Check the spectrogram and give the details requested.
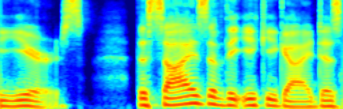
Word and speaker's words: ikigai: The word is ikigai. Pronounced ee-key-guy, and it means roughly the reason you get out of bed in the morning.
